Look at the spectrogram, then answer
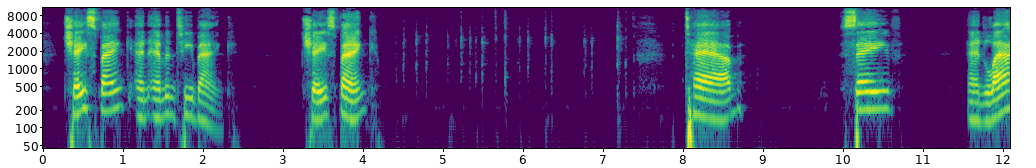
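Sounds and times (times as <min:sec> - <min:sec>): typing on computer keyboard: 0:04.3 - 0:07.4.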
